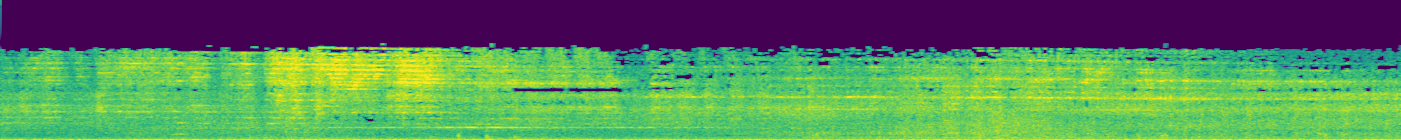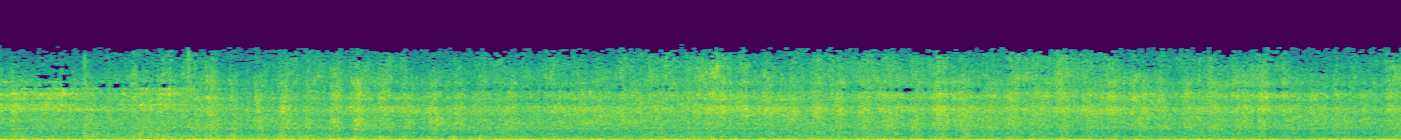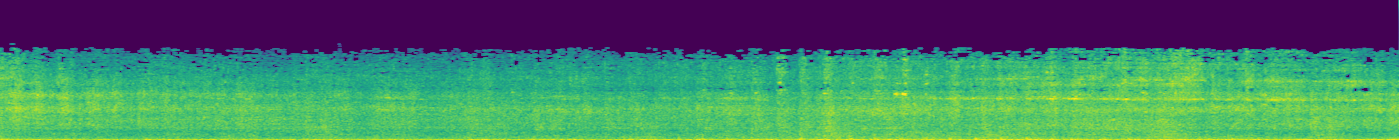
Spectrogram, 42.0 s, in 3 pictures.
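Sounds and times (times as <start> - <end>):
wheel squeal: 0.0 - 16.0, 36.6 - 42.0
train wheels rumbling on rails: 0.0 - 42.0.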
